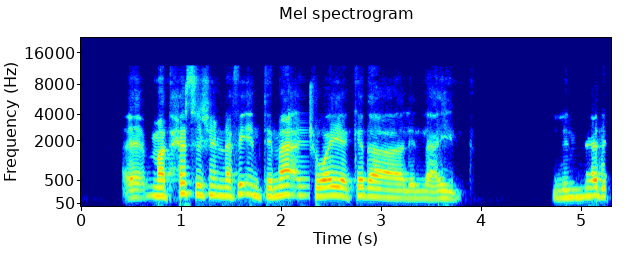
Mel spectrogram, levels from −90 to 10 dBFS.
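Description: A speech clip with scattered short gaps from 0.59 to 5.12 s: about five lost packets patched by repeating sound, showing as brief smeared or duplicated patches in the spectrogram.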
